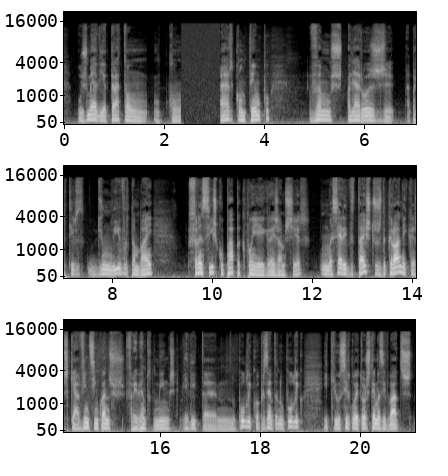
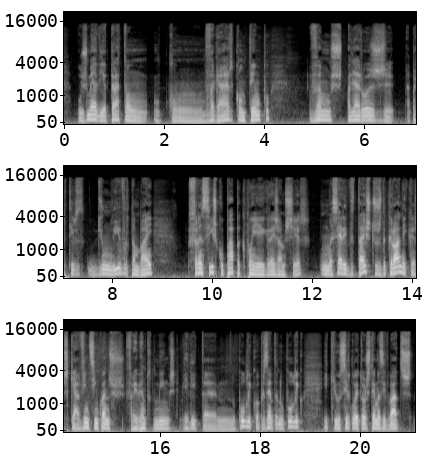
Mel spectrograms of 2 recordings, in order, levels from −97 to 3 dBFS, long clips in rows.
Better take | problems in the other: second | audio cutting out; at 2.5 s for 1 s

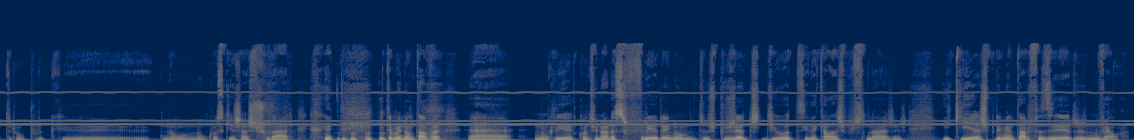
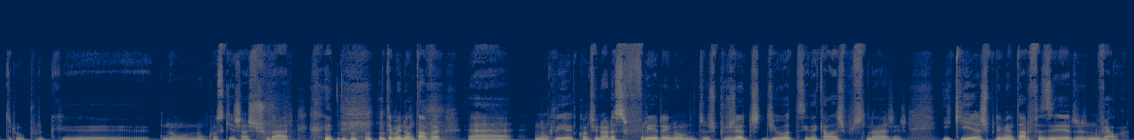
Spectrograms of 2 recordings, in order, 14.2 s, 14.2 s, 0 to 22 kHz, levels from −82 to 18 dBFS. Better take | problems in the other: second | high-pitched whine; noticeable; throughout; 2.5 kHz, 15 dB below the speech

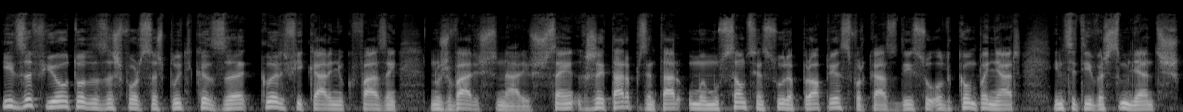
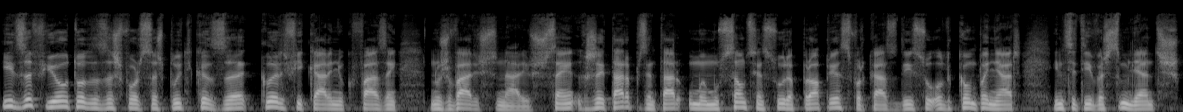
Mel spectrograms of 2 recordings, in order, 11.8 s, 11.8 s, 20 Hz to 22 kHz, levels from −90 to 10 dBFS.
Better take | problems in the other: neither | none

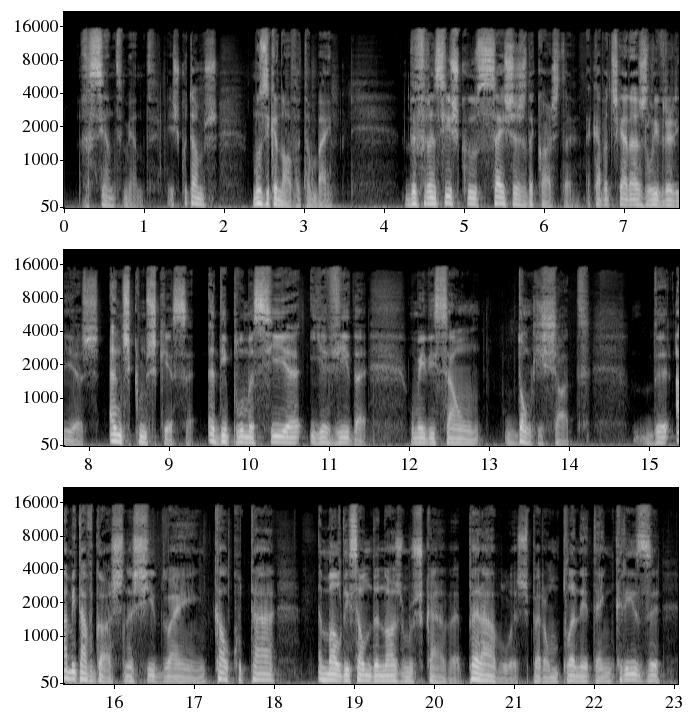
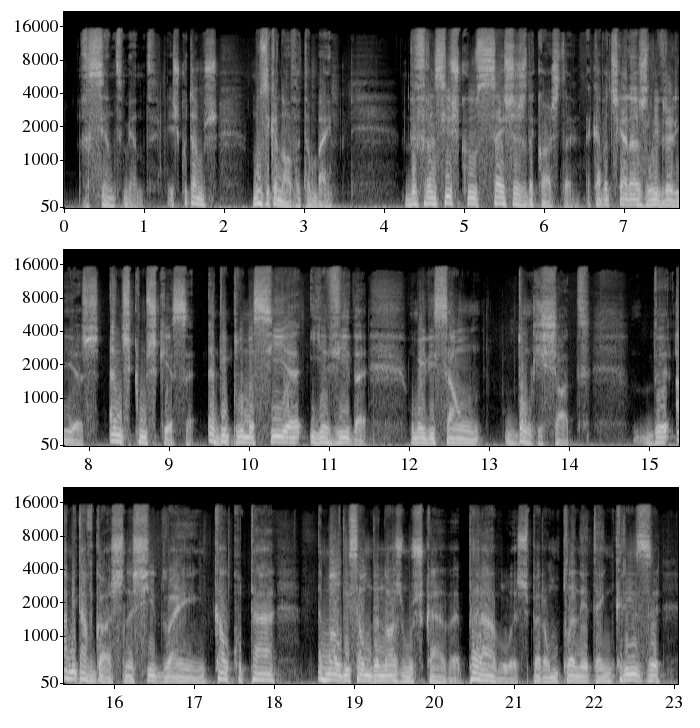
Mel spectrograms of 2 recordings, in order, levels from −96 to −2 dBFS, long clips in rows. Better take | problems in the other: first | distortion; heavy; 6 dB below the speech

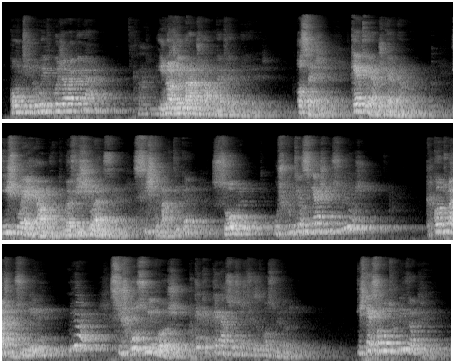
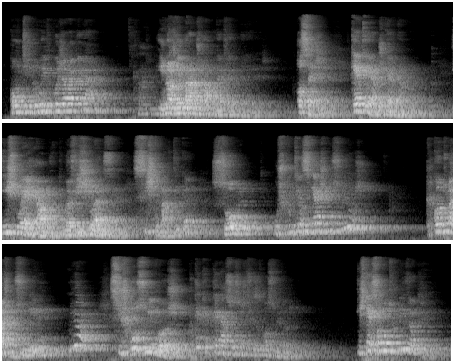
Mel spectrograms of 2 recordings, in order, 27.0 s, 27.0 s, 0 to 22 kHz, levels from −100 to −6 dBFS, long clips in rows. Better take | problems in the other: neither | room echo; strong; dies away in 1.5 s; the same in both // off-mic speech; far; the same in both

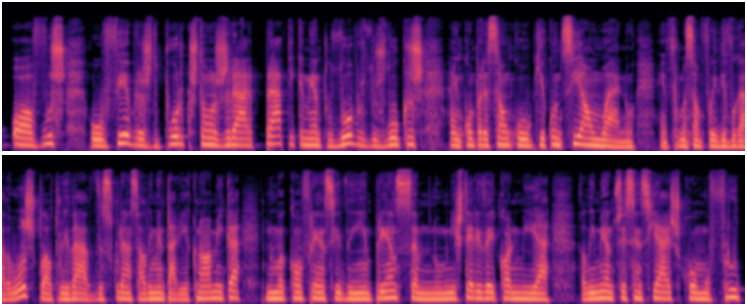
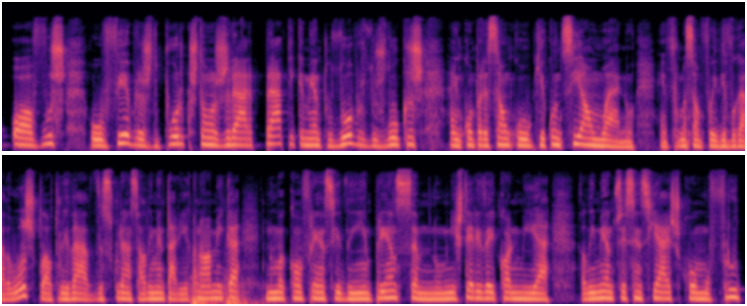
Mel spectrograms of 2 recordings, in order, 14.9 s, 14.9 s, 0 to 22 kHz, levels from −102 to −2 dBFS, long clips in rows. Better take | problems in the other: first | door banging; noticeable; at 9.5 s; peak 7 dB below the speech

